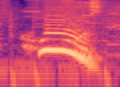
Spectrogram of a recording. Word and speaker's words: who: will remain silent but if wh is followed by the letter O then W remains silent let us see the word here who's now W is silent so this is who and whoosh right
